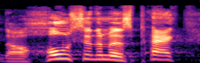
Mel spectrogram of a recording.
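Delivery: ordinary talk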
